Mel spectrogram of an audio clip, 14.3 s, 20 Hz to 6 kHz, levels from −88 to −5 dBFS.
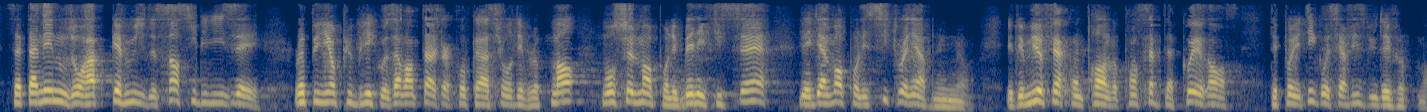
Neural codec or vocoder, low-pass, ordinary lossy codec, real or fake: codec, 16 kHz, 1 kbps, X-Codec, HuBERT features, trained on balanced general audio; 5.4 kHz; AAC, 24 kbps; fake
